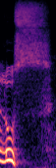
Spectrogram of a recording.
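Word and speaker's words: loose: Next है to play fast and लूस। इसका pronunciation क्या है?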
